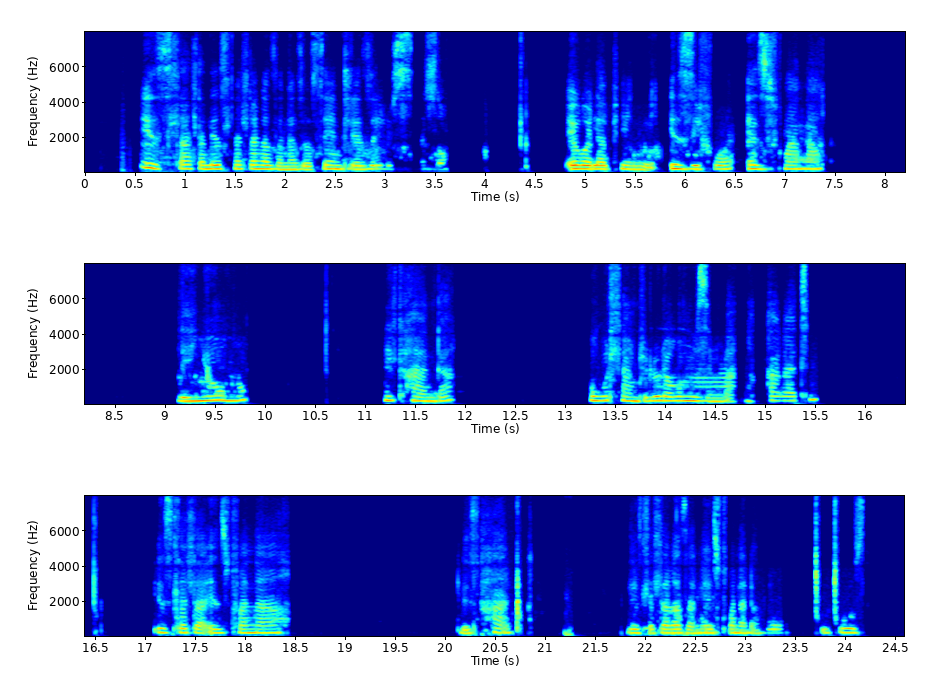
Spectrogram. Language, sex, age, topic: North Ndebele, female, 25-35, health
